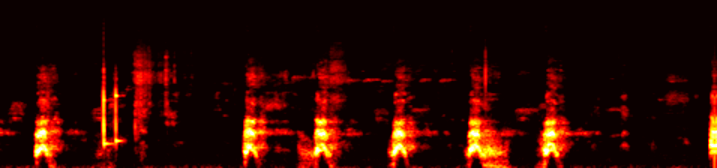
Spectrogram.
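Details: Labrador Retriever fighting with a buffalo: loud, sharp single barks at roughly one-second intervals, seven in a row, with short gaps of quiet between them and brief human exclamations in the background.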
